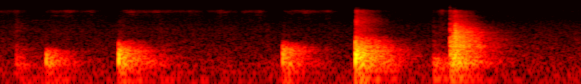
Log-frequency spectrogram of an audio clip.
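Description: Marker tapping and knocking against a whiteboard: about six sharp knocks, the loudest two about three and a half and four and a half seconds in.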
